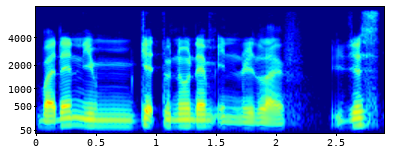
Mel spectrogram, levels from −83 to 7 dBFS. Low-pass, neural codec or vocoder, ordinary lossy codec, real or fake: 7.2 kHz; none; none; real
